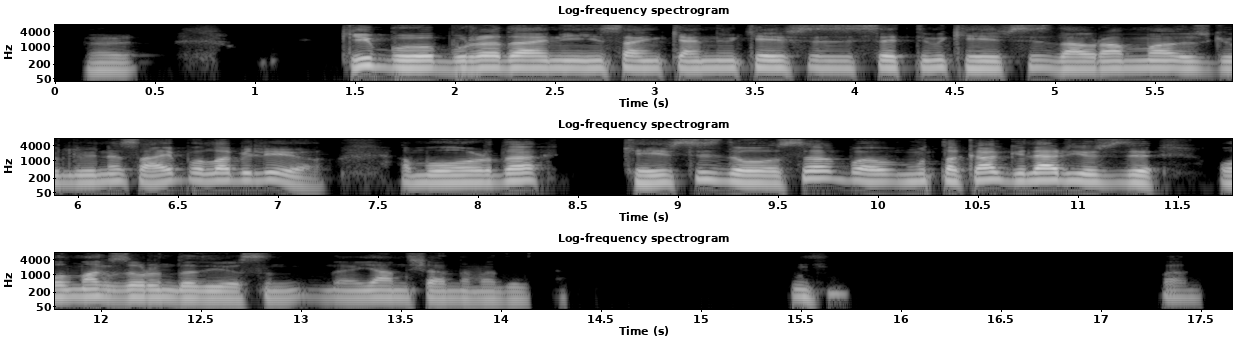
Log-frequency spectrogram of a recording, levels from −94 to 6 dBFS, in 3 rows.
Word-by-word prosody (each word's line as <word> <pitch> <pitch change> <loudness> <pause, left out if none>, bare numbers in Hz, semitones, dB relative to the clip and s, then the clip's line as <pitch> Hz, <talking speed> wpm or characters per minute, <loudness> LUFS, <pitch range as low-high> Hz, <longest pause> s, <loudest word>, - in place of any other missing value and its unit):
Doğru. 115 0 -8 1.0
Ki 160 -1 +2
bu 140 -2 +5
burada, 140 +1 +4
hani, 140 0 +3
insan 140 0 0
kendini 135 +1 -1
keyifsiz 140 -1 -1
hissetti 135 +1 -2
mi 145 0 -2
keyifsiz 135 +1 -3
davranma 135 +2 +2
özgürlüğüne 130 +3 -3
sahip 145 +3 -1
olabiliyor 160 - -1 0.4
ama 130 0 -2
orada 135 +5 +3 0.4
keyifsiz 135 +5 -2
de 145 - +3
olsa, 165 +9 +2
ba 145 -3 +2
mutlaka 150 +3 +2
güler 165 0 +5
yüzlü 135 -4 0 0.3
olmak 125 0 -1
zorunda, 120 -1 -1
diyorsun 110 +2 -5 0.2
yanlış 115 0 -5
anlamadıysam. 105 -2 -9 1.2
Hı - - -6
hı. 165 +7 -12 1.6
Bam 115 0 -13
135 Hz, 110 wpm, -27 LUFS, 125-145 Hz, 1.6 s, bu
